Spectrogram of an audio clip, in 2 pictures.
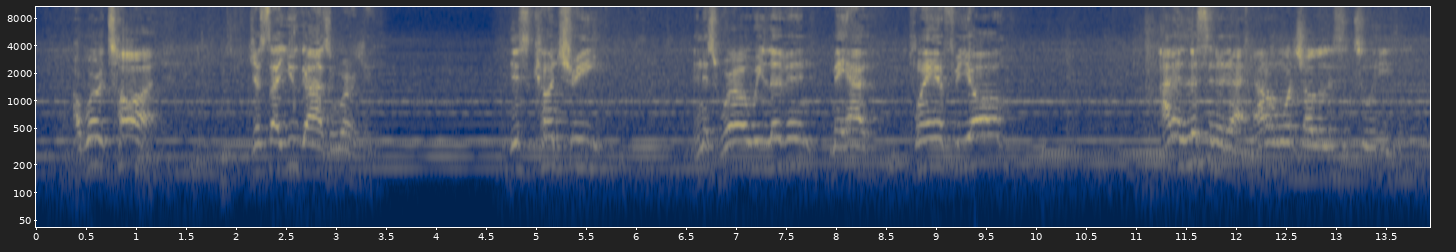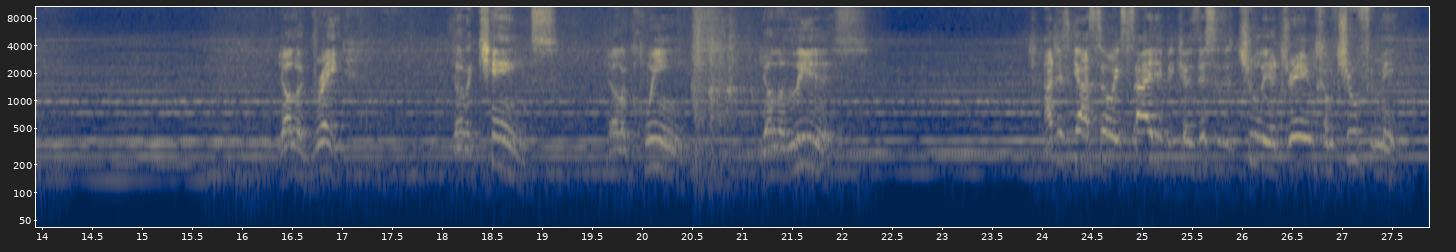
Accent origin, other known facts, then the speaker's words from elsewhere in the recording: New York, United States; I started out just like you guys. I come from New York. I grew up in Harlem.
